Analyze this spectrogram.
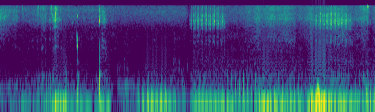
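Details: Domestic cats, a nine-year-old black male and a two-year-old female tortoiseshell Munchkin, purring while being kneaded and massaged: a steady low rumbling purr that swells and fades, with a few sharp taps and soft rubbing noises near the start.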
